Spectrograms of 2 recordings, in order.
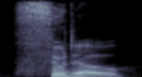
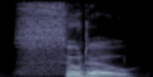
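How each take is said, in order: No difference in how they are said.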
